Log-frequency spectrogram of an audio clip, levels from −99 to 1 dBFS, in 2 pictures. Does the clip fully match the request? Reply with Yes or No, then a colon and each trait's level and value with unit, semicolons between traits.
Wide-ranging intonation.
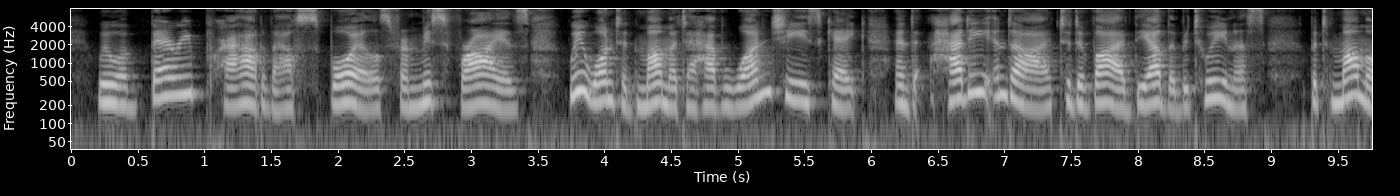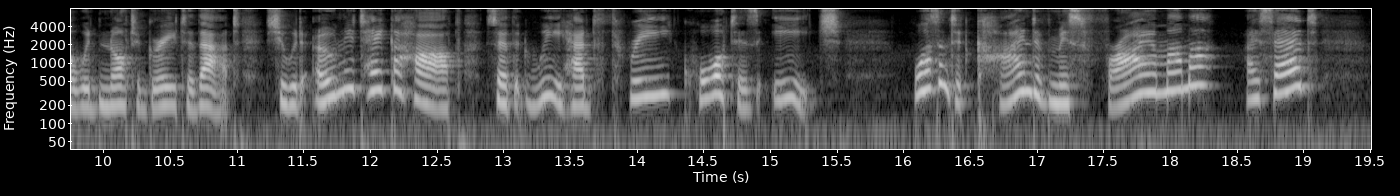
Yes: wide, 6.5 semitones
